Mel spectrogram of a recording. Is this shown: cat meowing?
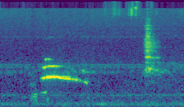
yes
